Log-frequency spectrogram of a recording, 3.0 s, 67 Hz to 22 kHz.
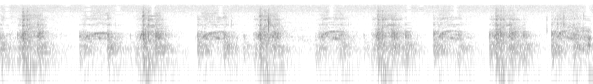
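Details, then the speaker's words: LUCAS mechanical CPR device started in 30:2 mode, used when no advanced airway is in place, gives rhythmic, steady, even whirring compressions at about 100 a minute: mechanical CPR device chest compressions. "so we'll hit the 30 to 2 button and it will start its chest compressions"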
